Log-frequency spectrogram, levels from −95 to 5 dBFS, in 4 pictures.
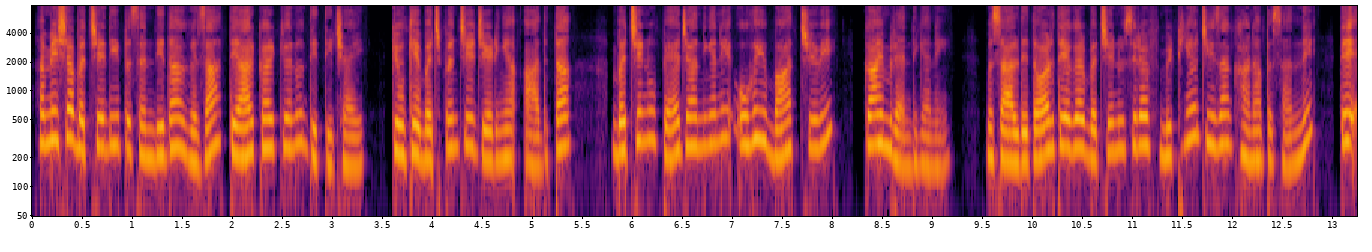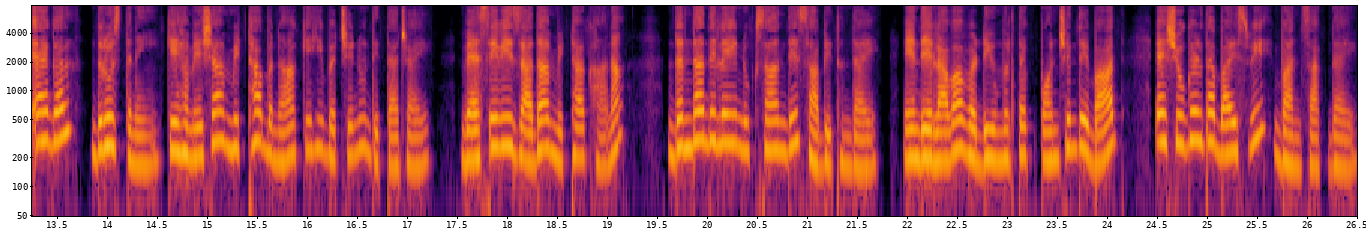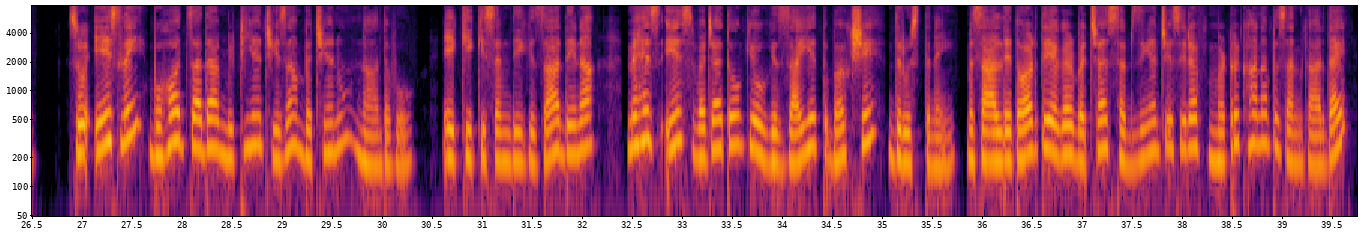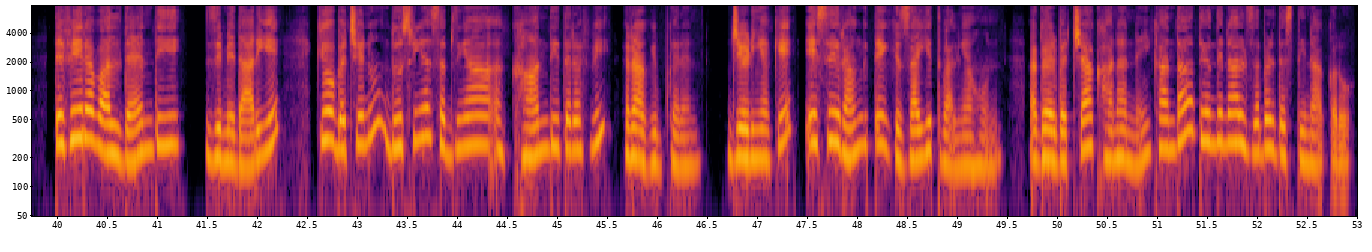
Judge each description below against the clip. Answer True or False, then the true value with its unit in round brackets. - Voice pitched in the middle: False (230 Hz)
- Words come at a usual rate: False (180 wpm)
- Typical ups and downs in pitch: False (5.8 semitones)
